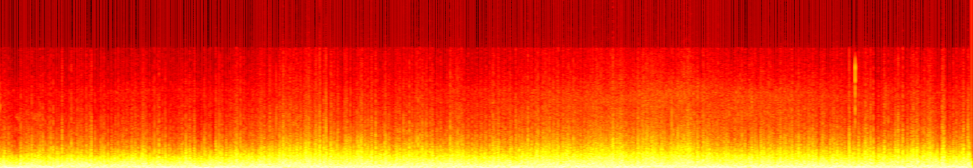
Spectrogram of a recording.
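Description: Steady loud rumble of wind buffeting the microphone while riding along a road at speed, with no pitch or rhythm standing out.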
